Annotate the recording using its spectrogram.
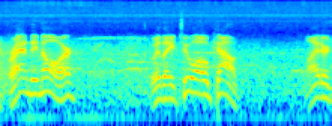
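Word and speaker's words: Knorr: for this 29 year old veteran catcher k-n-o-r-r kenor Steve Berger is that the pronunciation on his name now okay in I think that's correct that's correct yes kenor well like Ralph said yesterday is Bobby canop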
